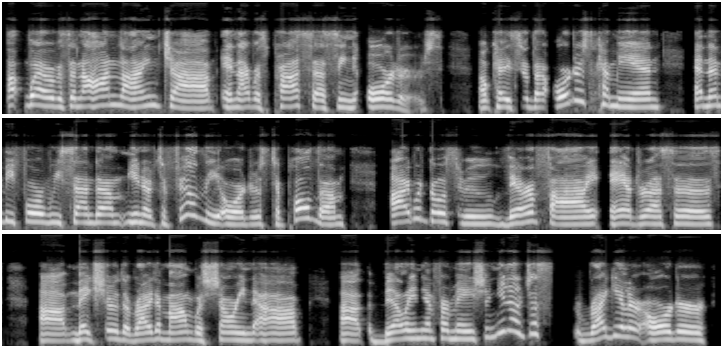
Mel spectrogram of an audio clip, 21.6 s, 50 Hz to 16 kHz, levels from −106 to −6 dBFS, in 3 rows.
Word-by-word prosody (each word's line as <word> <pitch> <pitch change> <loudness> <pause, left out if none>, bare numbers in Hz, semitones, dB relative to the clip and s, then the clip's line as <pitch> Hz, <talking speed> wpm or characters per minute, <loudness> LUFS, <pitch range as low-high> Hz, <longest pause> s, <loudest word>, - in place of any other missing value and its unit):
Uh, 265 +1 +3
well, 265 -2 +3
it 240 - 0
was 225 0 -3
an 240 -1 +1
online 250 0 +2
job 195 -4 +3
and 215 -1 +1
I 210 - +3
was 215 -2 -4
processing 220 -4 -1
orders, 220 -1 -1 0.3
okay? 210 +3 0
So, 230 +3 -5
the 210 -1 -1
orders 320 - +1
come 255 -3 -1
in, 220 -1 +1 0.3
and 230 +2 +1
then 260 +1 +1
before 255 -1 +1
we 235 0 -5
send 235 +1 -1
them, 230 -1 0
you 245 0 0
know, 225 -2 +2
to 210 +2 -5
fill 420 - -3
the 235 -8 -1
orders 190 0 0
to 185 - -3
pull 330 - +2
them, 195 - -1 0.5
I 245 +4 +4
would 345 -1 -8
go 270 -2 +1
through, 200 -3 -4
verify 195 -2 +2
addresses, 200 0 0 0.4
uh, 180 0 +3
make 195 +1 0
sure 230 +4 +1
the 200 -4 -1
right 190 +4 +1
amount 205 -1 0
was 185 -6 +2
showing 200 +3 0
up, 190 0 +1 0.4
uh, 180 -1 +2 0.2
billing 220 +6 0
information 230 - -1
you 415 - 0
know, 395 - -1
just 360 +3 -5 0.2
regular 265 - 0
order, 205 -1 +2
220 Hz, 155 wpm, -22 LUFS, 195-245 Hz, 0.5 s, I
